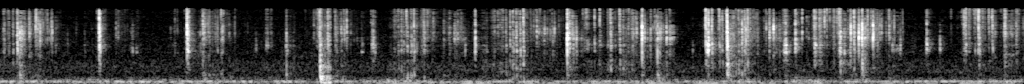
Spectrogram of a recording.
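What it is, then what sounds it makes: Porous soap bar being carved. A small solid pink soap bar with an airy, porous inside, held by fingers with painted nails, is scraped and carved by a metal box-cutter blade that breaks crumbly pieces off it. The result is a run of crisp, bright crackling scrapes and quick snaps, with almost no ring, over a faint low hum.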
